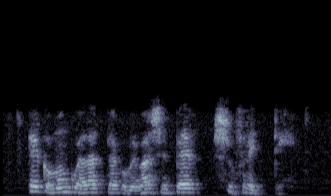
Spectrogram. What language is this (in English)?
Italian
